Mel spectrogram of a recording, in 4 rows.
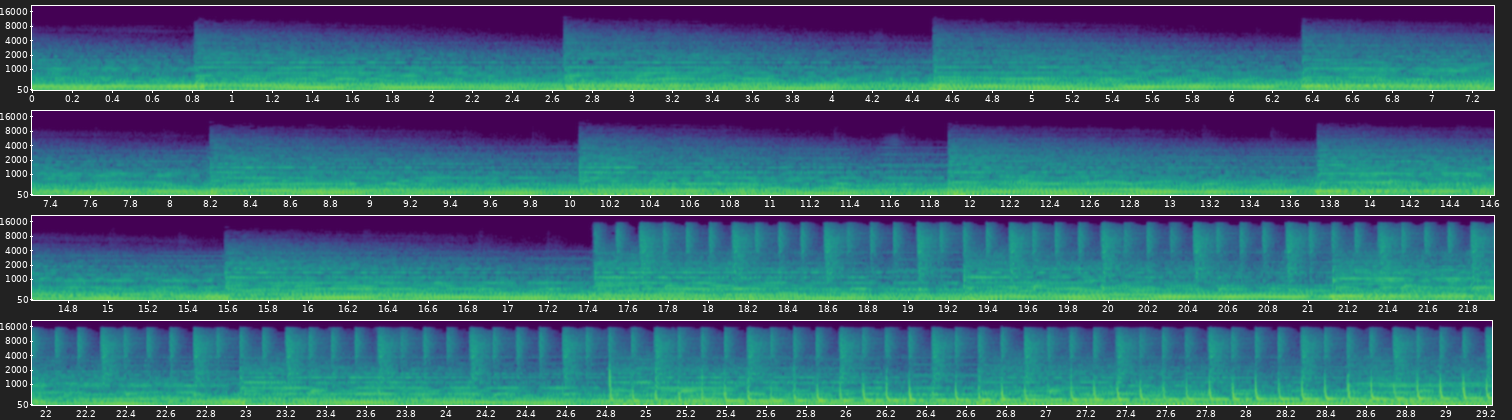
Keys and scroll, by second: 13.2 ctrl+t, 23.0 ctrl+g, 28.7 ctrl+j.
